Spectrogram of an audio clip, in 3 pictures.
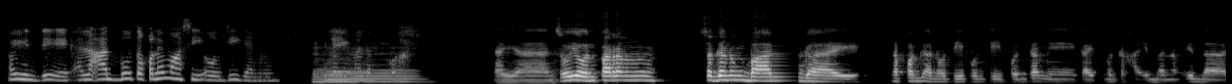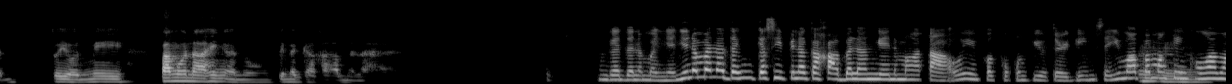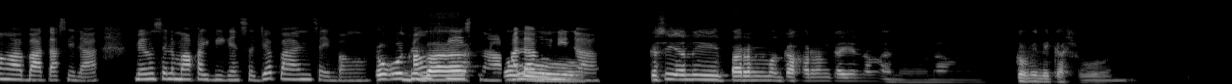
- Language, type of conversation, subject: Filipino, unstructured, Ano ang mga simpleng bagay na nagpapasaya sa inyo bilang magkakaibigan?
- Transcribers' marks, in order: static; drawn out: "Hmm"; distorted speech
